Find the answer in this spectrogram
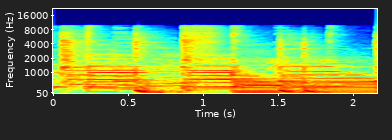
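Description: Loud live electronic dance beat played through a concert PA: regular drum hits over a bass line and held synthesizer keyboard chords.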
